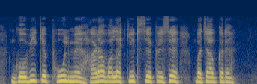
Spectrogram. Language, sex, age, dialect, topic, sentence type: Magahi, male, 18-24, Western, agriculture, question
